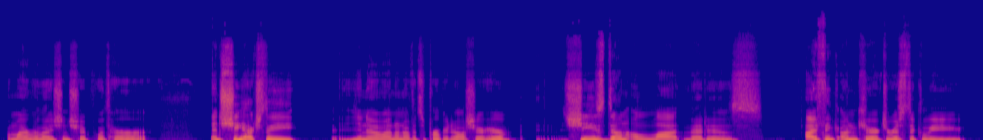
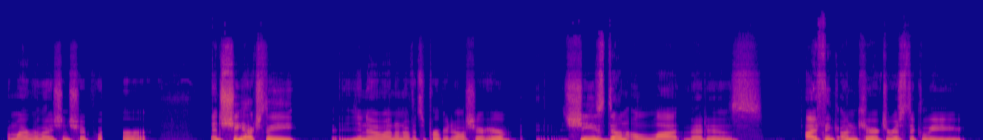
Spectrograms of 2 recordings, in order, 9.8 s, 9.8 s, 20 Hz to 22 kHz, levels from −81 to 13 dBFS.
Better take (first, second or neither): first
